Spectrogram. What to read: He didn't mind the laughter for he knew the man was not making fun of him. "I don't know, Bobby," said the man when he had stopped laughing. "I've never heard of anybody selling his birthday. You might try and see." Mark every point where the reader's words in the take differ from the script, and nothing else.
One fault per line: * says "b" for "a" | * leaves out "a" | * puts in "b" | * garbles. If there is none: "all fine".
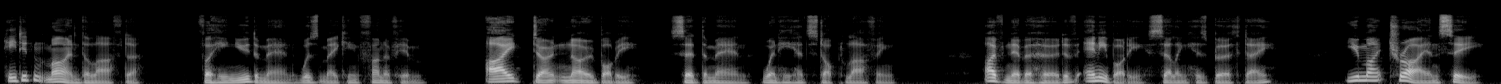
* leaves out "not"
